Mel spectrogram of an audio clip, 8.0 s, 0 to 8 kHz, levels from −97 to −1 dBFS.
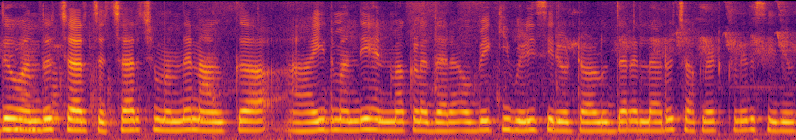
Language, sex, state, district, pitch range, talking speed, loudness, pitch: Kannada, female, Karnataka, Dharwad, 205-220 Hz, 165 wpm, -17 LUFS, 210 Hz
